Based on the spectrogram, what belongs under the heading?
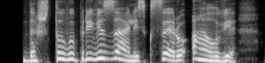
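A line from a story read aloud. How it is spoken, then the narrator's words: Exclaiming. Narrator (Russian): воскликнула я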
